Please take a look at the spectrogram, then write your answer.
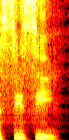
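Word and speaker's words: tsetse: T silent रहेगा, सीसी, नहीं नहीं सीसी मक्खी। हाँ, इसको, इसको ढोने का काम, कैरी करने का काम कौन मक्खी करती है, सीसी। टी साइलेंट कर लीजिएगा, सुनामी ऐसा टैलेंट साइलेंट रहता है टी इसमें, सीसी मक्खी।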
